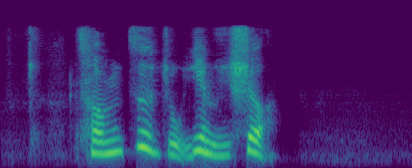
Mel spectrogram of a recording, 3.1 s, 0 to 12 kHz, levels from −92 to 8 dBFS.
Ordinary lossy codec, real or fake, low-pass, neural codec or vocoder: MP3, 64 kbps; fake; 7.2 kHz; codec, 16 kHz, 1.1 kbps, Voila-Tokenizer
